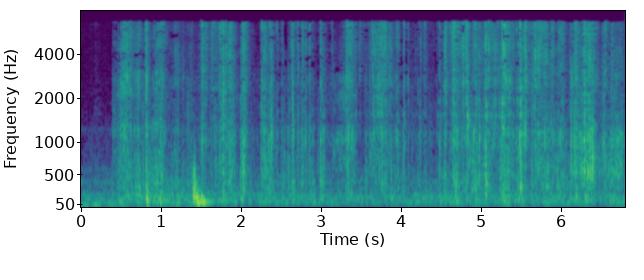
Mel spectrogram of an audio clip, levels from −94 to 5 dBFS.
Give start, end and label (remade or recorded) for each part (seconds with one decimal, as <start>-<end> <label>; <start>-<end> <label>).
0.0-0.7 recorded; 0.7-1.4 remade; 1.4-2.3 recorded; 2.3-5.6 remade; 5.6-6.8 recorded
